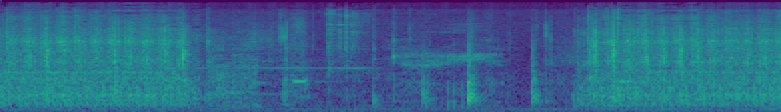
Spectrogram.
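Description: A sewing machine runs steadily while stitching a kimono-style robe, pausing briefly midway with a few soft handling knocks before the continuous whir resumes up close.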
